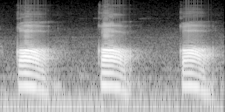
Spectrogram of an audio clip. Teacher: qaf memiliki sifat Istiana atau Pangkal lidah ini naik ke atasnya bagian pangkal lidah naik keatas sehingga huruf ini menjadi tebal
